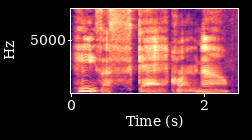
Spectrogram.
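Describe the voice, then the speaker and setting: A woman voicing a gloating male scarecrow villain in a storybook, with a raspy, snarling voice and slow, sneering threats. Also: lowish voice, animated, exaggerated voice.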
